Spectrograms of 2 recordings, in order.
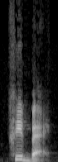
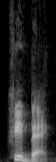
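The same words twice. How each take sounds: First: The vowel is said as a small A. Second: The same.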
